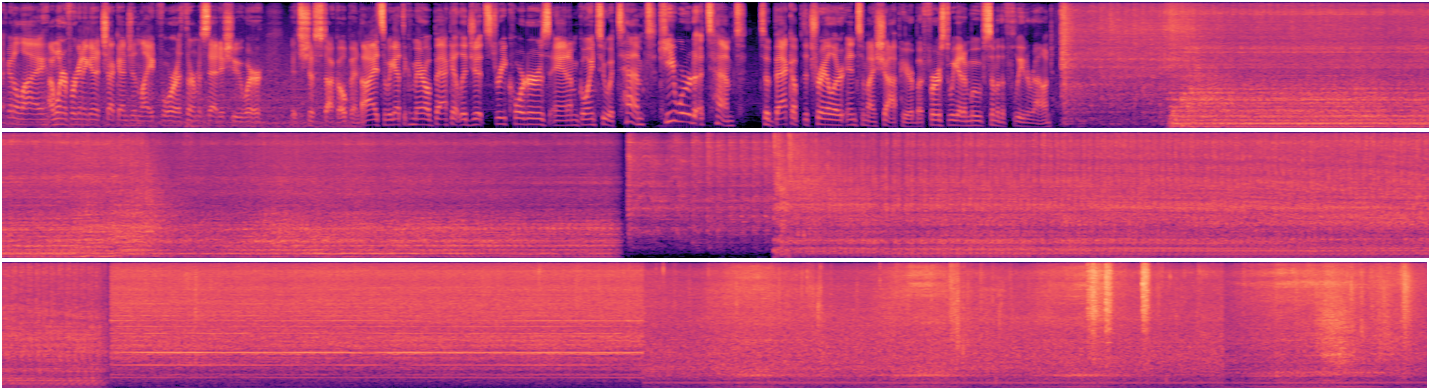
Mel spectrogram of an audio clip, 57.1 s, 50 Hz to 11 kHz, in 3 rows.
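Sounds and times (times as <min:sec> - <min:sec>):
car engine starting and idling: 0:14.1 - 0:39.7, 0:40.6 - 0:57.0
engine hum with high whine: 0:14.2 - 0:27.4, 0:29.0 - 0:57.0
second car engine running: 0:14.3 - 0:27.5, 0:28.6 - 0:57.0.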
